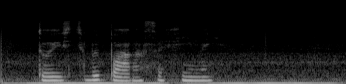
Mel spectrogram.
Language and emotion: Russian, neutral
